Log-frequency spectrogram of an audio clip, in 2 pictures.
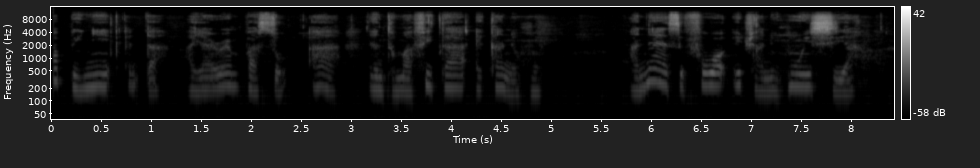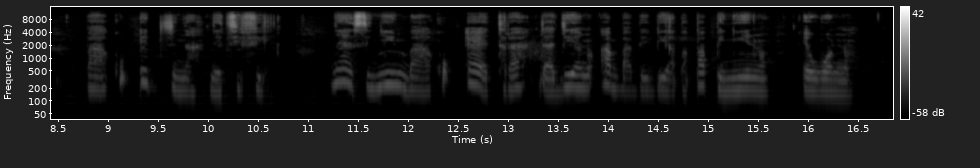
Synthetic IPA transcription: pʰa˦pʰe˨ɲĩ˦ɛ˦da˨ | a˨ja˨ɾɪ̃˦m̩˦pʰa˨sʊ˨a˨n̩˨tʰʊ̃˨mã˨fi˦tʰaː˦ɛ˦kʰã˦nɪ̃˨hʊ̃˦ | a˨nɛ̃ː˦˨sɪ˨fʊ˦ɔ˦ʔɛ˦t͡ɕᶣa˨nɪ̃˨hũ˦ɕi˨a˨b̥aː˨kʰʊ˦e˦d͡ʑi˨nã˨næ̃˨tʰi˦fi˦˨ | nɛ̃˦˨sɪ˨ɲĩ˦mbaː˨kʰʊ˦ɛ˦˨tʰɪ˨ɾa˦da˨dɪ˦ɛ˦nʊ̃˦ʔa˦ba˨be˨bi˨a˨pʰa˨pʰa˦pʰe˨ɲĩ˦nʊ̃˦ | ɛ˦wɔ˦nʊ̃˨

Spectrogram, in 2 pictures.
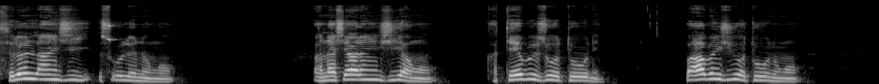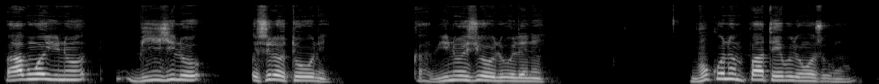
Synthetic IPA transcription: sɨ˨lo˦n˦la˦ʔn˦ʒi˦sʊ˦ʔʊ˦lɨ˨nɨ˨ŋɔ˨ | a˨na˨ʃa˦ɾɨ˦nʒi˦ja˨ŋɔ˨ | ka˨te˦bɨ˦lzo˦˨toː˦nɨ˨ | pa˦bɨ˦n˦ʒi˦jo˨toː˦nɨ˨ŋɔ˨ | pa˦bɨ˦ŋo˦ji˦no˦ | biː˦ʒi˦lo˦ | ʒi˦lo˨toː˦nɨ˨ | ka˨biː˦no˦ʒi˦jo˨lʊ˦ʔlɨ˦nɨ˦ | bʊ˦ku˦nɨ˦m˨pa˦te˦bɨ˦lɨ˨ŋɔ˦zʊ˨ʊ˨ŋɔ˨

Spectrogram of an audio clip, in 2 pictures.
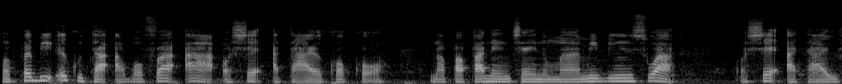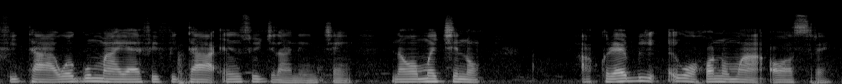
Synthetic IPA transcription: pʰa˨pʰa˦bi˦ʔæ˦kʰu˨tʰa̰˨ʔa˨bɔ˨fɾa˦a˨ɔ˨ɕɛ˦a˨tʰa̰ː˨ɾɪ˨kʰɔ˦kʰɔ̰ː˦˨˦nã˨pʰa˨pʰa˦nɪ̃˦ɲ̩˦t͡ɕʰɛ̃˦nːʊ̃˨mãː˨mɪ̃˦bi˦n̩˦sʊ˦a˨ | ɔ̰˨ɕɛ˦a˨tʰaː˨ɥɪ˨fi˦tʰaː˦wɔ˦æ˦ɡũ˦mãː˨jɛ˦a˦fi˦fi˦tʰaː˦n̩˦sʊ˦d͡ʑi˨nã˨nɪ̃˨ɲ˨t͡ɕʰɛ̰̃˦n | nã˨wɔ˦mã˦t͡ɕʰi˦nʊ̃˦ | a˨kʰʊ˨ɾa˦bi˦wɔ˨hɔ˦nʊ̃˦m˦a̰˨ɔ˨sɪ˨ɾɛ̰˨

